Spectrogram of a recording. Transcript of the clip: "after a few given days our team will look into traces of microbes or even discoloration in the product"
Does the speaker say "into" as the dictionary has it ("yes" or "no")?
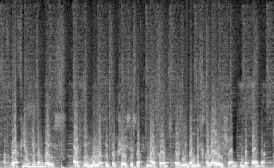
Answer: no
